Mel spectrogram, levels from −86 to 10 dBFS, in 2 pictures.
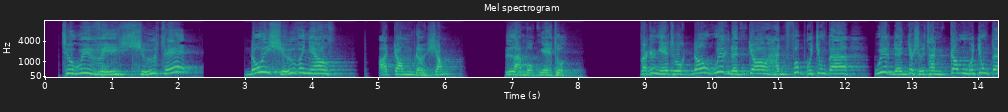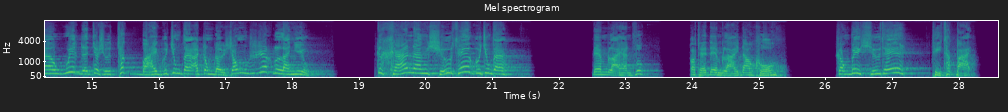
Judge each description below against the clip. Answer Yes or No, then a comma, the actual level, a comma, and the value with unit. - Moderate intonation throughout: No, wide, 6.2 semitones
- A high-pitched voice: Yes, high, 215 Hz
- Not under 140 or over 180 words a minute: Yes, average, 170 wpm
